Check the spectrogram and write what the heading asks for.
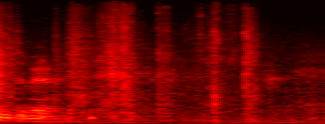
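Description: Crumpled aluminium foil crinkling and crackling as a hand handles and starts unwrapping a foil package: irregular crackles, denser at first and thinning out toward the end.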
